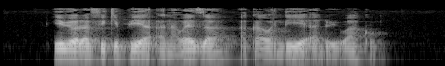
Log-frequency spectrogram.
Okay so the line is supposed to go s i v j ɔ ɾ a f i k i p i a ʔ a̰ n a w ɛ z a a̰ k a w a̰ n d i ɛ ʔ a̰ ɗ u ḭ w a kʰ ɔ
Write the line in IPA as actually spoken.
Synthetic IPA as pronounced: h i v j ɔ ɾ a f i k i p i a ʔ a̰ n a w ɛ z a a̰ k a w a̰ n d i ɛ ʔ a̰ ɗ u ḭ w a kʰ ɔ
